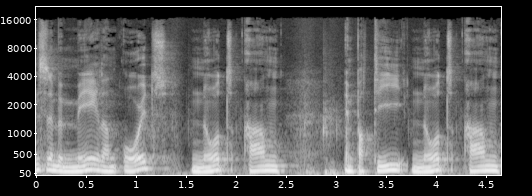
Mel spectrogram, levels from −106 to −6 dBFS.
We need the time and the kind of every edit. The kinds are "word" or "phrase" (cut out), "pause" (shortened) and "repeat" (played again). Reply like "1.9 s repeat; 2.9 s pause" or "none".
3.7 s repeat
